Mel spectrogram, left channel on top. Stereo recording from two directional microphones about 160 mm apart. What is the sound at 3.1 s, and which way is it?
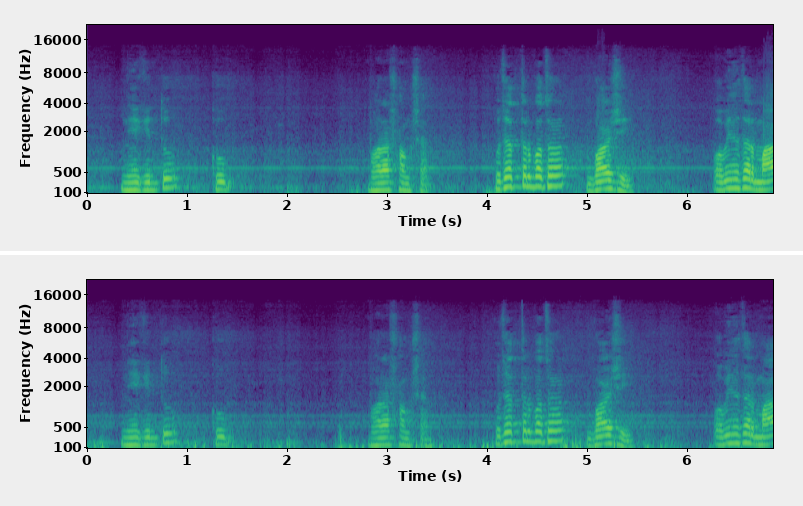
Speech, 40° left (ahead or behind).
